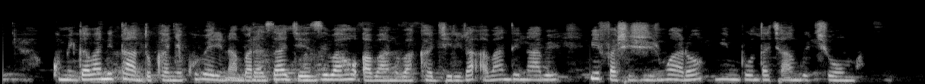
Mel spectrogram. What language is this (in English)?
Kinyarwanda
